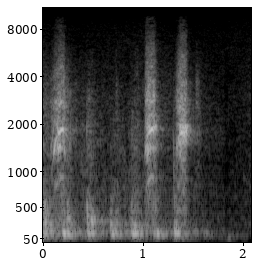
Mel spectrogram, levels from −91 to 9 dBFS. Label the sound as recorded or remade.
recorded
